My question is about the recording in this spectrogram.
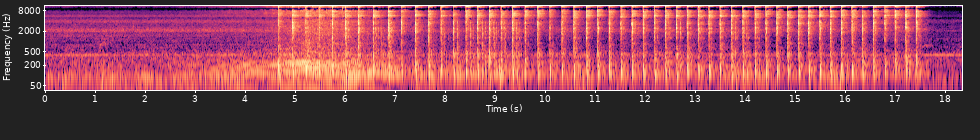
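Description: Stick welder's arc being struck and broken over and over in quick, even pulses, a sharp crackle about four times a second. It starts about five seconds in and stops suddenly shortly before the end.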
